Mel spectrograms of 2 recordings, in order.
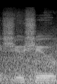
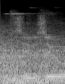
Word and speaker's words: Xiu Xiu: "We generally say 'shoe-shoe,' but people say, you know, 'zoo-zoo' or 'ju-ju' or whatever.”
